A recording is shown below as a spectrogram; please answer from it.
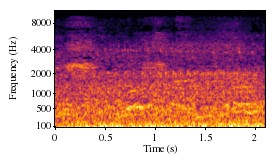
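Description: Bus engines idling with a steady low rumble, amid the general noise of a busy bus station.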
